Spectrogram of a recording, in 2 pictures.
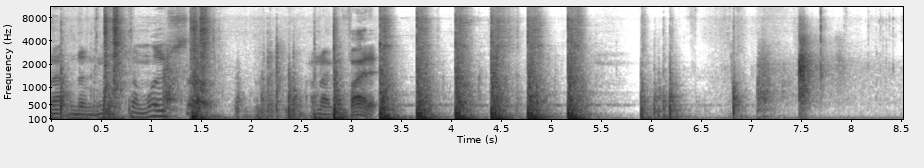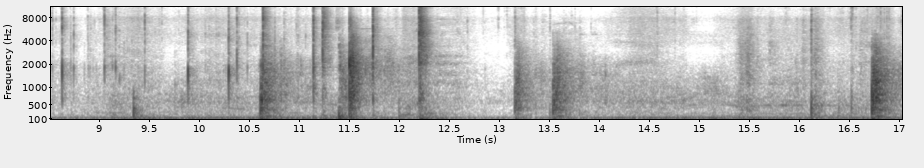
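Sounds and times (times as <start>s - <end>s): clatter of metal and plastic parts: 0.0s - 3.0s.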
